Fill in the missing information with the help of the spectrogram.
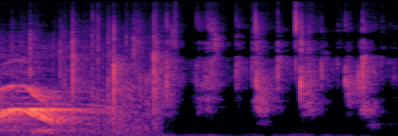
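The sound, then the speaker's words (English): A loud voice rings out briefly, then a group claps for the Lord Jesus in quick, uneven bursts that carry on to the end, crisp and moderately loud. “Clap for the Lord Jesus.”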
